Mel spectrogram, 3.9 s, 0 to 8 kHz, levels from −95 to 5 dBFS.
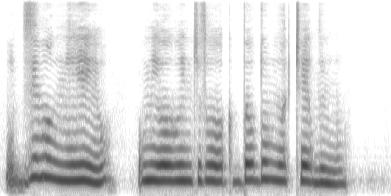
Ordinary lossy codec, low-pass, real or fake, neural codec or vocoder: none; none; fake; codec, 16 kHz, 0.5 kbps, FreqCodec, larger model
